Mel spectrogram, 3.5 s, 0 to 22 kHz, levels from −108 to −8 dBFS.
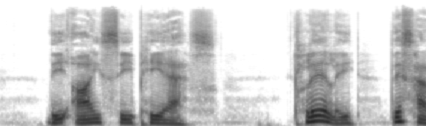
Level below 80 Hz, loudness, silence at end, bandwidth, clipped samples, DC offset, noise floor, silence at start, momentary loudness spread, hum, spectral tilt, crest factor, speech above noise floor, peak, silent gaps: -58 dBFS; -30 LUFS; 0 s; 16 kHz; under 0.1%; under 0.1%; -72 dBFS; 0.4 s; 12 LU; none; -6.5 dB/octave; 20 dB; 43 dB; -12 dBFS; none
